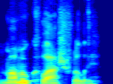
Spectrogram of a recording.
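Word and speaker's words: Mamukelashvili: Mamu um, Kalashvili is how you pronounce it. – Mamu Kalashvili.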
